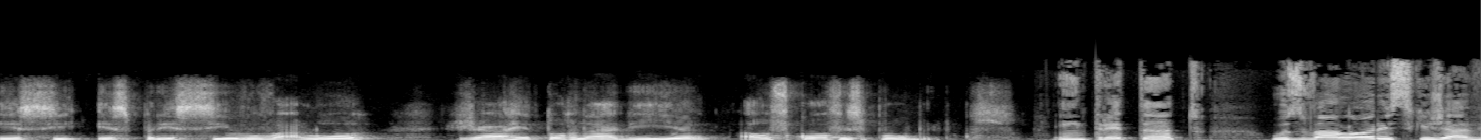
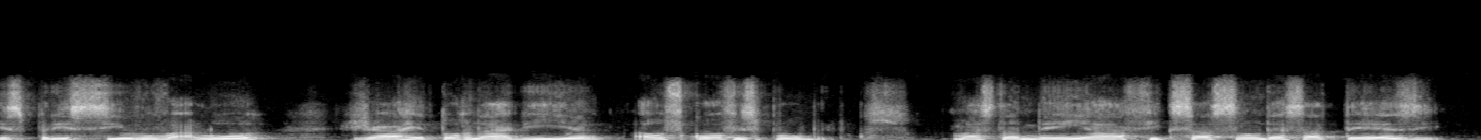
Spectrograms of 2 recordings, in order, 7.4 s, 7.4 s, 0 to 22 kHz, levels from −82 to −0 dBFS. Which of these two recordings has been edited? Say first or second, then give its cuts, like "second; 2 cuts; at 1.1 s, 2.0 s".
first; 1 cut; at 5.2 s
